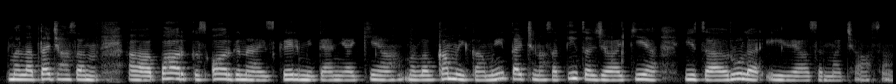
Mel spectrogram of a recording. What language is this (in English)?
Kashmiri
